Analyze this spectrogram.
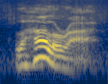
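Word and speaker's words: Lahai-roi: It's a well called Lahailarai. Lahailarai actually is the true pronunciation.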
